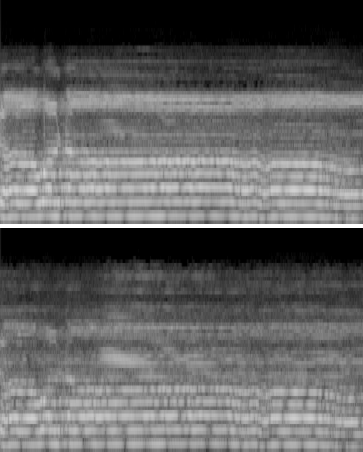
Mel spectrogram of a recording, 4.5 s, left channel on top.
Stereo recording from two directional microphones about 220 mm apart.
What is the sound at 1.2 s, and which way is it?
Music, 35° left (ahead or behind).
